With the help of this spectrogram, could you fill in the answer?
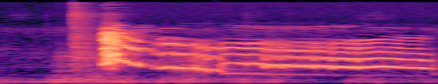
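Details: Puppy 'talking' to its owner: a sharp yelp that slides into a long, steady, harmonic howl-like whine held for about a second and a half, then cut off, with light room hum underneath.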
